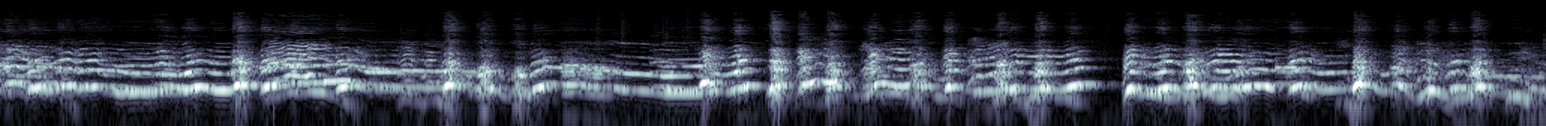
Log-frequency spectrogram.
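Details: A pack of huskies howling together: several overlapping, wavering tones that rise and fall and are sustained for seconds, broken by short sharp yips and barks throughout.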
